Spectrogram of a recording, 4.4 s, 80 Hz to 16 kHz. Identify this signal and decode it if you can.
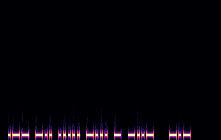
Morse code, heard as a keyed tone, about 26 wpm, 700 Hz. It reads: WD5BTX K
